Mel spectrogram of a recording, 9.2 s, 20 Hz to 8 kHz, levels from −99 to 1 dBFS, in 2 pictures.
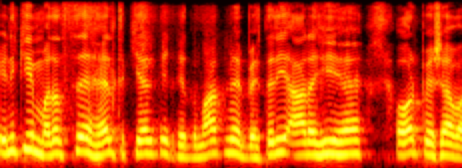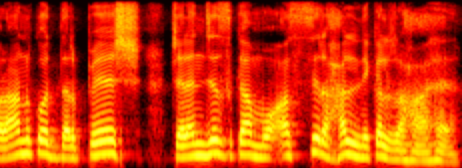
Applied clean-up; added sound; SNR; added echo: neural mask model DeepFilterNet 3.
